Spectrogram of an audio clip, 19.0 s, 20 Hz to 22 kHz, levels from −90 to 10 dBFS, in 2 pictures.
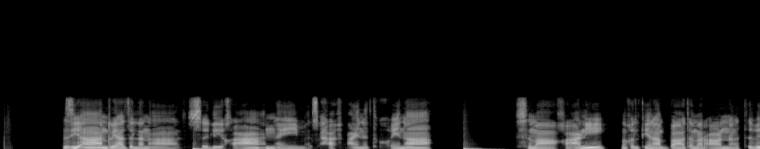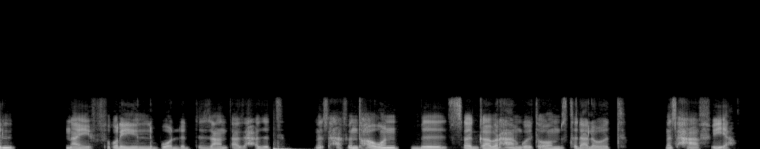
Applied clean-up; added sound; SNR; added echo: none; Bass drum; 11 dB; none.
